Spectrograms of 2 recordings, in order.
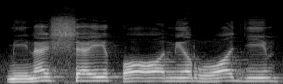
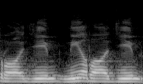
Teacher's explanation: pastikan ra tersebut dibaca double atau dibaca dengan syiddah. Jangan sampai kita membacanya minasyaitonir rajim, nirajim.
